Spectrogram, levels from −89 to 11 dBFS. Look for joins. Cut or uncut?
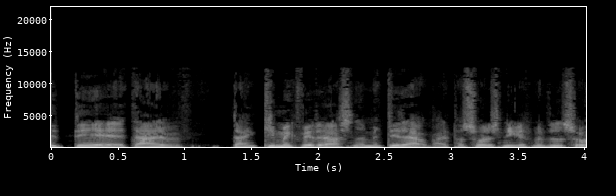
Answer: uncut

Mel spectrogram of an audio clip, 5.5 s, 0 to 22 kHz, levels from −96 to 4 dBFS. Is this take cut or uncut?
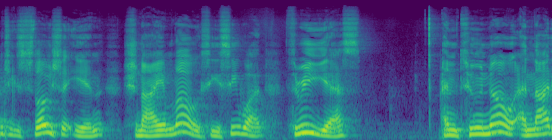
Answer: uncut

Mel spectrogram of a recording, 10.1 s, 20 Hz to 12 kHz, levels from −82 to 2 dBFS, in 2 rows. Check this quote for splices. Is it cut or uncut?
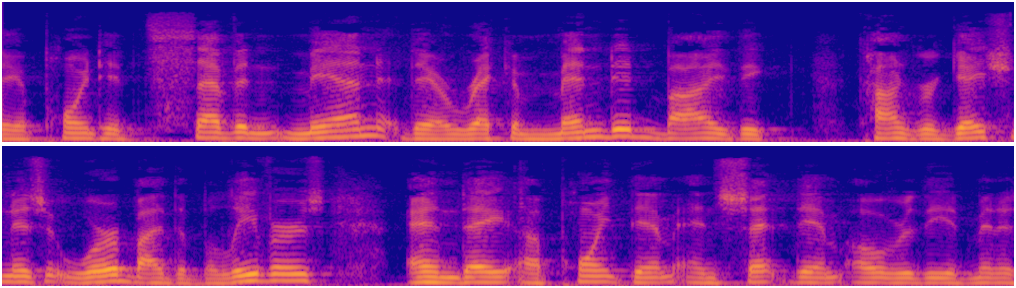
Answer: uncut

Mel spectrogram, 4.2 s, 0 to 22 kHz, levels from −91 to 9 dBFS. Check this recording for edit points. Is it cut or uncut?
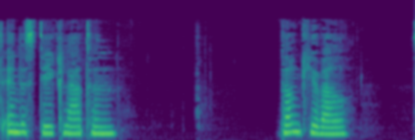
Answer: uncut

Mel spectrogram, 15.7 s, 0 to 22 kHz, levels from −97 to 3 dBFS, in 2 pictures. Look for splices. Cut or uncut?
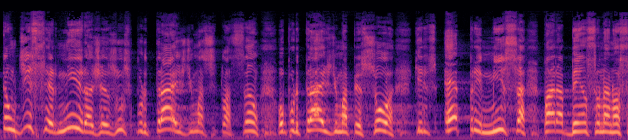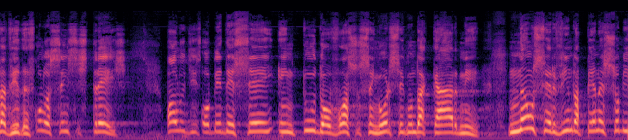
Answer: cut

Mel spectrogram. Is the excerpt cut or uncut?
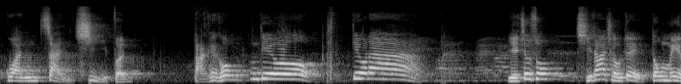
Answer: cut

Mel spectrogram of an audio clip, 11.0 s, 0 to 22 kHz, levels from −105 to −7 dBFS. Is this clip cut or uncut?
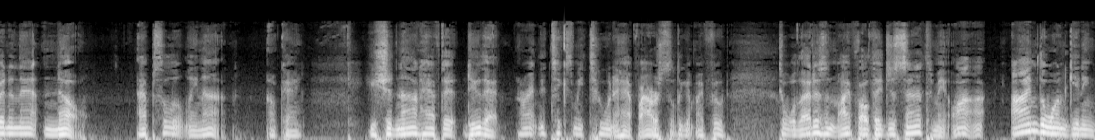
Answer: cut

